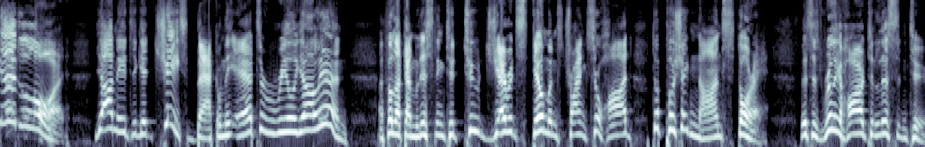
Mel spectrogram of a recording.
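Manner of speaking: grating, overdone British reading voice. Reading aloud a comment from 3696, in a very british, annoying voice. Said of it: "I'm going to read it like a very British, annoying voice".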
